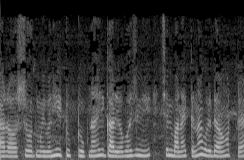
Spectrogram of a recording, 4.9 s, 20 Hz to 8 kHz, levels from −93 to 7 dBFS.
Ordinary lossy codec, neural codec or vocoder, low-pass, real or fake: MP3, 32 kbps; none; 7.2 kHz; real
